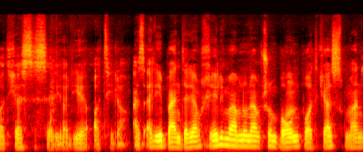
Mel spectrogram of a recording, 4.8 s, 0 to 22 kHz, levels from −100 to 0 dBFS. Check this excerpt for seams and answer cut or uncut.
cut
